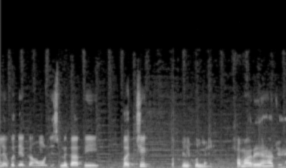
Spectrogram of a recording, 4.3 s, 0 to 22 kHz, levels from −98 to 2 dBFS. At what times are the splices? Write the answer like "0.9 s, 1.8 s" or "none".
2.7 s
